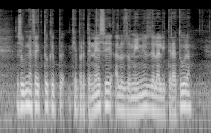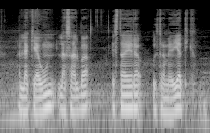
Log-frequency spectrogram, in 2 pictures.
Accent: Colombia; Cuando terminé de escribir esta novela, pensé que era impublicable en Colombia. En mi país, las cicatrices de la violencia más recientes no se han cerrado

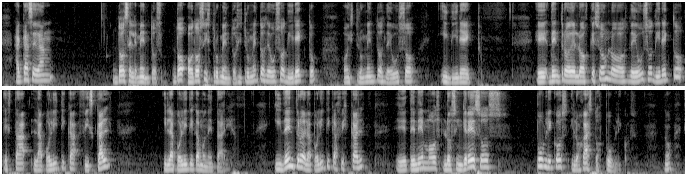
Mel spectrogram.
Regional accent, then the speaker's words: Peru; Esto, por ejemplo, en mi país, Perú, lo hemos sufrido enormemente.

